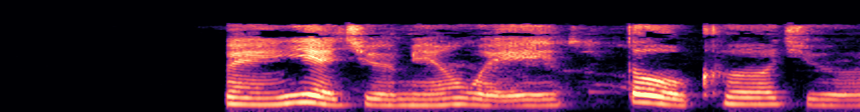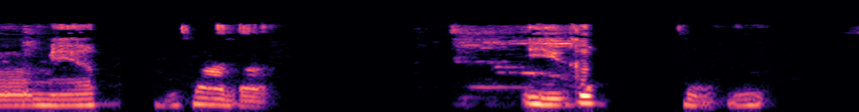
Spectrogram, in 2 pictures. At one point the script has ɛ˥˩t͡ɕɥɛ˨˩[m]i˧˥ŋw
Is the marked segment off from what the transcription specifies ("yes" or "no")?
no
